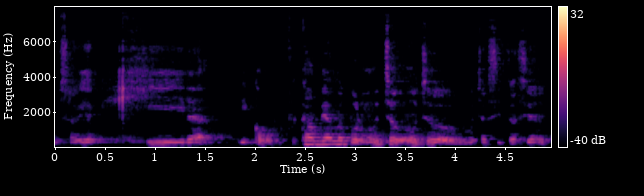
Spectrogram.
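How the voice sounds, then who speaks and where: Audible room echo around a male voice at a fairly slow pace. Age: 20s. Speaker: life coach. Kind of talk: interview conversation. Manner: halting, many repetitions and fillers.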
